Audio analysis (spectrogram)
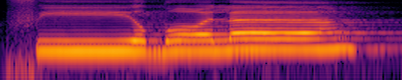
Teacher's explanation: La hukumnya mad tabi'i muqaddar karena ada lam dengan harokat fathah panjang. Cara bacanya panjang 2 harokat.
